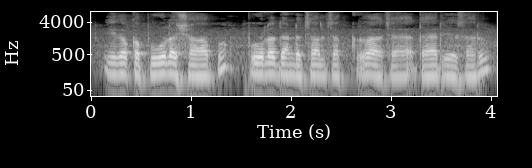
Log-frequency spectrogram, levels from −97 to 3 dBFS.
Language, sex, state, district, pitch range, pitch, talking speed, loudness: Telugu, male, Telangana, Mahabubabad, 125-145 Hz, 130 Hz, 135 wpm, -18 LUFS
